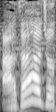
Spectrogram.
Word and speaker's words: A: A と書いてアダージョと読む。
